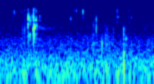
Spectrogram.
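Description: Near silence: room tone, with a few faint small clicks, the clearest about half a second in.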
